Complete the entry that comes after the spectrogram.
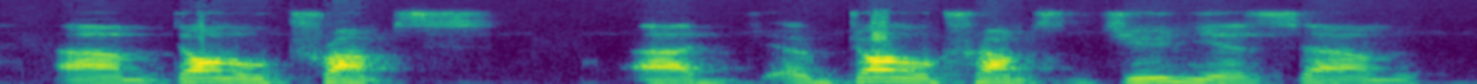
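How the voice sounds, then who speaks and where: A man with a southern New Zealand accent speaks at a very slow pace, his medium-pitched voice following a fairly even intonation. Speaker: political speaker. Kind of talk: webinar talk. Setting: webinar, online.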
